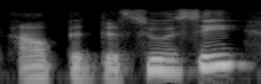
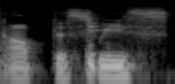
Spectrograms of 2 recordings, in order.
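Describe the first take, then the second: First: The last word ends with an 'ee' vowel. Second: The last word ends without a final vowel. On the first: The speaker calls it right. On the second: The speaker calls it wrong. "I was saying"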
